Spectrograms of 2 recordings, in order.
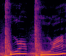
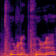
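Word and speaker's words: Poule Poule: Du hast mir schon verraten, wie es ausgesprochen wird, nämlich Pool-Pool und nicht Pulle-Pulle. Nicht Pulle-Pulle, Pool-Pool, richtig.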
